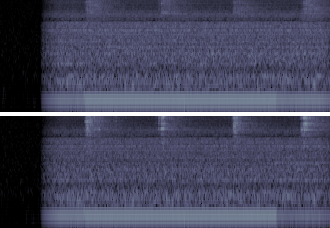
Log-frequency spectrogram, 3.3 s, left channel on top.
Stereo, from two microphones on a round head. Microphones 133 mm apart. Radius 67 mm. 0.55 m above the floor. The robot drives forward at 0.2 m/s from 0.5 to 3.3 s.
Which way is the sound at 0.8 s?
60° right (ahead or behind).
